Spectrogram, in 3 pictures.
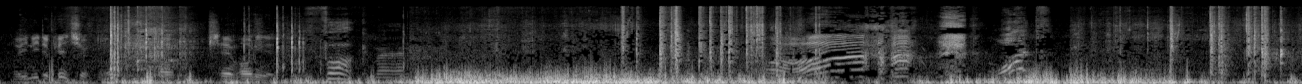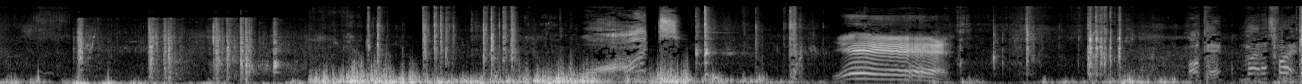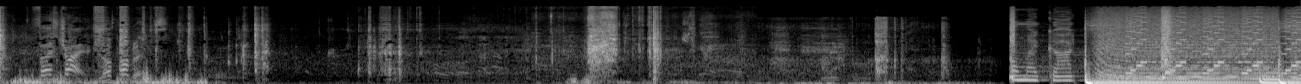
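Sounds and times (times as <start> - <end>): skateboard wheels rumbling on concrete: 10.4 - 18.8, 22.6 - 26.3
short wordless shouts: 21.4 - 22.6
skateboard clacking on ground: 27.6 - 33.1.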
